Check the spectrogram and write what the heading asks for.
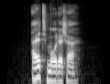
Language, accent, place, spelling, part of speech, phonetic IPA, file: German, Germany, Berlin, altmodischer, adjective, [ˈaltˌmoːdɪʃɐ], De-altmodischer.ogg
- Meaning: 1. comparative degree of altmodisch 2. inflection of altmodisch: strong/mixed nominative masculine singular 3. inflection of altmodisch: strong genitive/dative feminine singular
